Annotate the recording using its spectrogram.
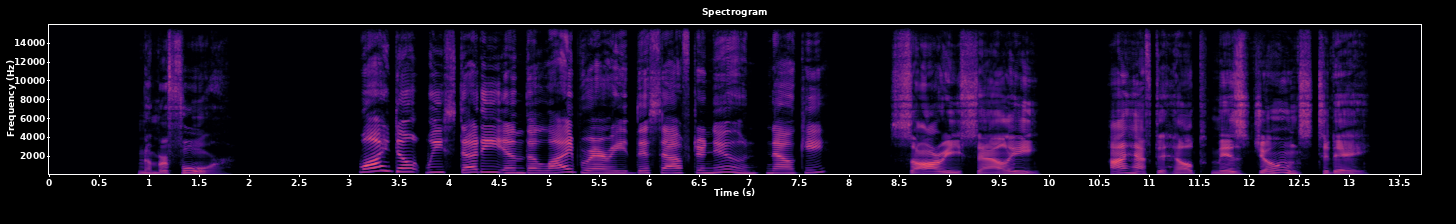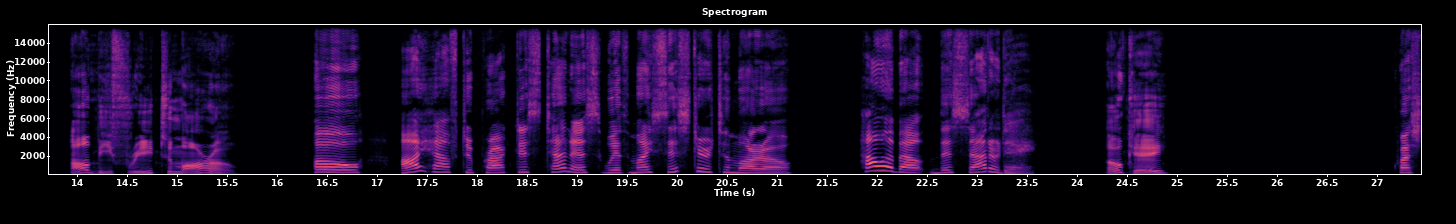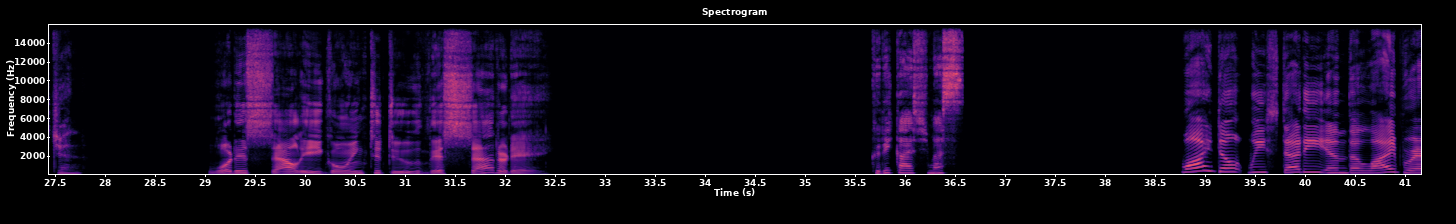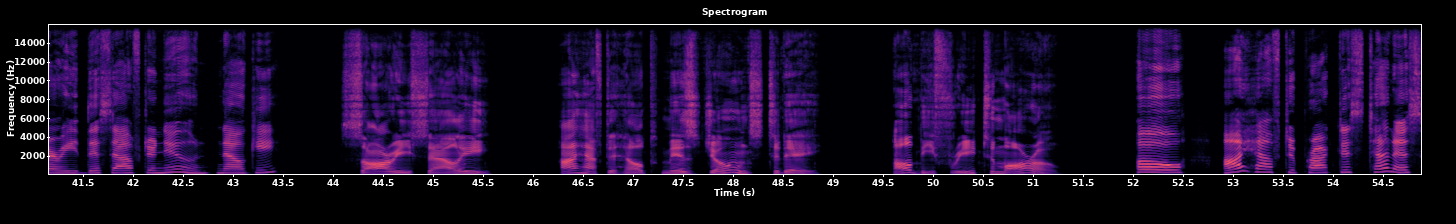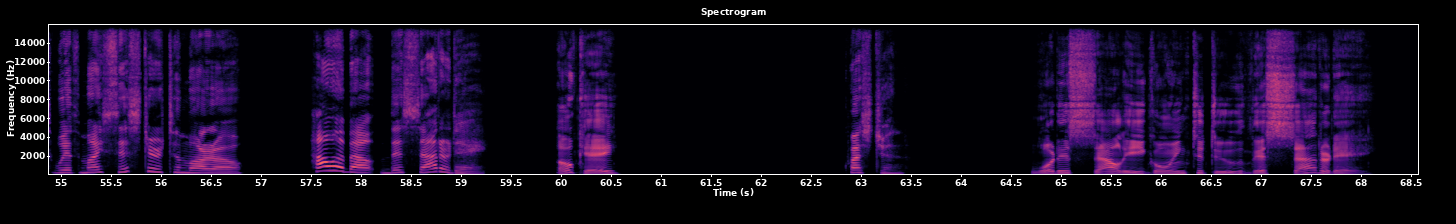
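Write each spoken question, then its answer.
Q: What is Sally going to do this Saturday?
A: Study in the library with Naoki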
